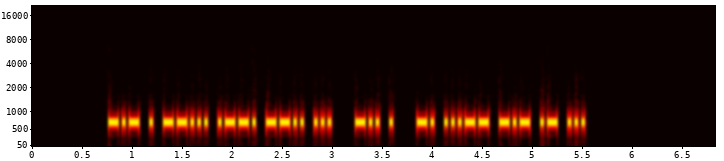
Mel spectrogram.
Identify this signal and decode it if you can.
Morse code, heard as a keyed tone, about 34 wpm, 700 Hz. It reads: KE7PZS DE N3KAS
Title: USA Callsign DE Callsign 35wpm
